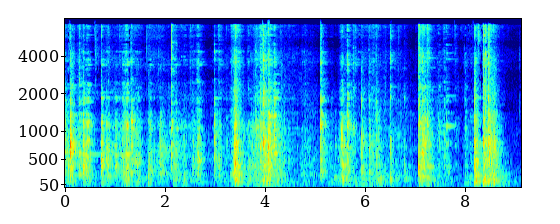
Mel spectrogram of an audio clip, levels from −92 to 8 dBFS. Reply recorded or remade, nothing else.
recorded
